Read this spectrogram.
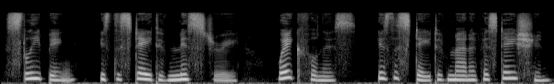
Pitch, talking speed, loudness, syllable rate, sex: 220 Hz, 130 wpm, -20 LUFS, 5.1 syllables/s, female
